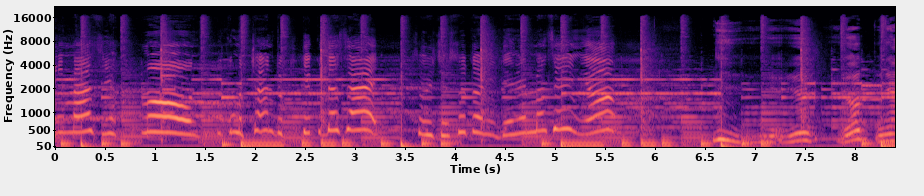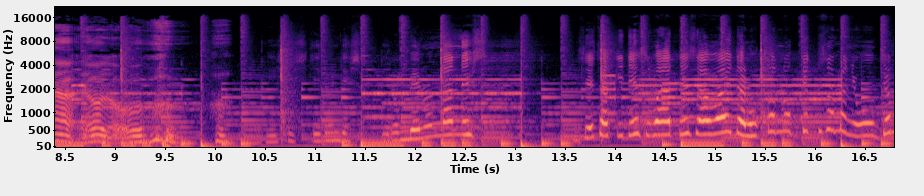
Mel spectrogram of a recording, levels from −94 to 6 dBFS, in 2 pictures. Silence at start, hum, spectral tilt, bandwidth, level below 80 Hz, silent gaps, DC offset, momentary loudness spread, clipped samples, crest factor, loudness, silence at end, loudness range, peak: 0 s; none; -6 dB/octave; 17.5 kHz; -32 dBFS; none; under 0.1%; 11 LU; under 0.1%; 18 dB; -22 LUFS; 0 s; 5 LU; -4 dBFS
